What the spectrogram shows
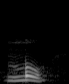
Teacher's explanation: میم پر پیش ہے، ہونٹوں کو گول کر کے بغیر کھینچے بغیر جھٹکا دیے معروف طریقے سے ادا کریں گے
